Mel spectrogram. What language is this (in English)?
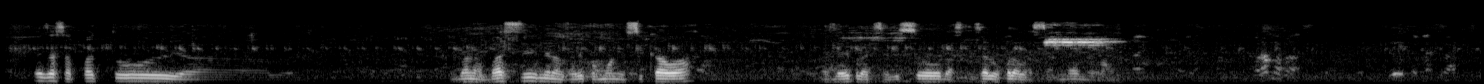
Lingala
